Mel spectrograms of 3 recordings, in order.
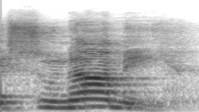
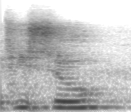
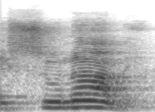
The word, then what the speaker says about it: tsunami: do in spanish or when you say tsunami as in japanese it starts with ts we don't say t su we just say tsunami so any word that's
